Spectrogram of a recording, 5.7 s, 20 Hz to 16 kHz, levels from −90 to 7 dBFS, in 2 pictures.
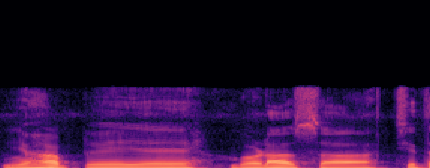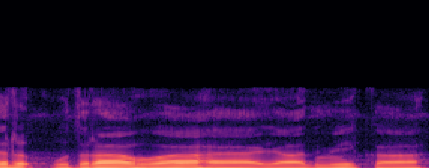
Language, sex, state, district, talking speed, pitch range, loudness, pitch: Hindi, male, Uttar Pradesh, Saharanpur, 115 wpm, 125-140 Hz, -17 LUFS, 130 Hz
